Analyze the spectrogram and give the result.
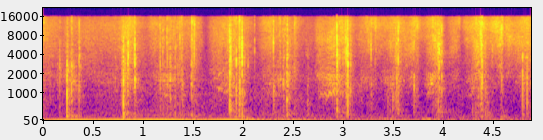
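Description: Fingertips and nails scratch worn camo polyester-spandex stretch leggings at the hip and back. They make quiet, bright, raspy scratching strokes in an irregular rhythm, with a low steady hum underneath for the first half.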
